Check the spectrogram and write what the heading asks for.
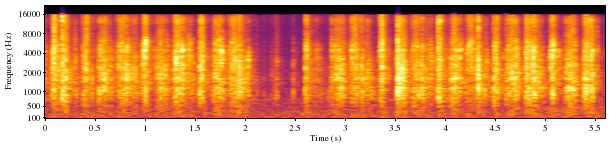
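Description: Plastic layers of a Cube4You 3x3x7 cuboid puzzle clicking and clacking in quick succession as they are turned fast by hand, with a brief pause about two seconds in.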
